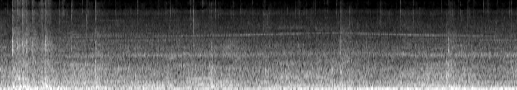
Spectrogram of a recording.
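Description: Outdoor ambience in steady rain: a constant low rumble under an even hiss of rain, with scattered drips and taps, and a faint thin high tone that rises slightly and falls back over several seconds.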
